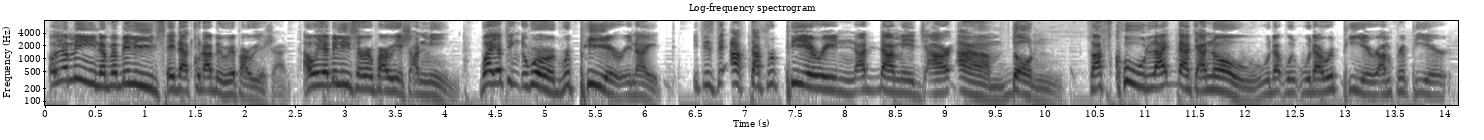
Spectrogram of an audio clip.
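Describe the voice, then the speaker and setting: Animated high-pitched Jamaican man. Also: normal speed, no echo, soft background music. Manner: emphatic, argumentative, streetwise. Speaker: radio show host. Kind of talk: animated opinionated radio banter in Patois.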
